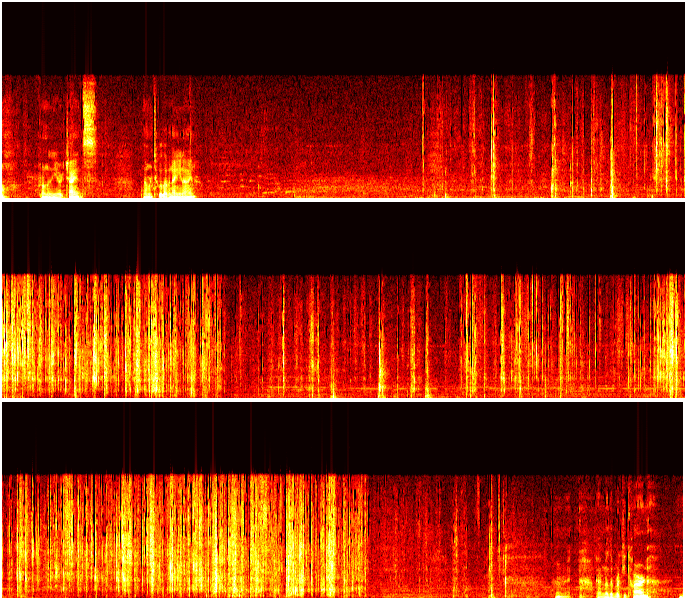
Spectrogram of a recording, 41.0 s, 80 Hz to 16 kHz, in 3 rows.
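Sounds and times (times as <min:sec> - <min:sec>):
foil packs crinkling: 0:12.7 - 0:20.0, 0:22.8 - 0:35.3.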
